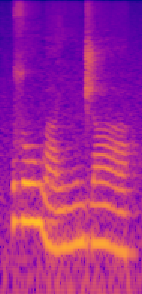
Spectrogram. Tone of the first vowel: high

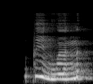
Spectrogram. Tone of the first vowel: falling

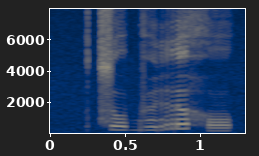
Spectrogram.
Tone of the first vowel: low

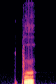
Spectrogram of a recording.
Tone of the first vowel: high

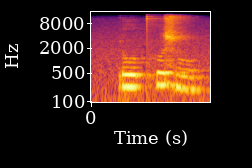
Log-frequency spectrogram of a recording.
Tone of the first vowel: low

